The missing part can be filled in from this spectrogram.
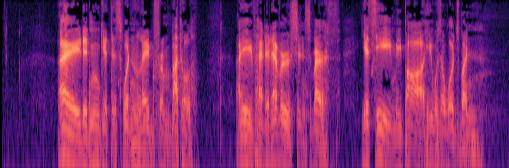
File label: Pirate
